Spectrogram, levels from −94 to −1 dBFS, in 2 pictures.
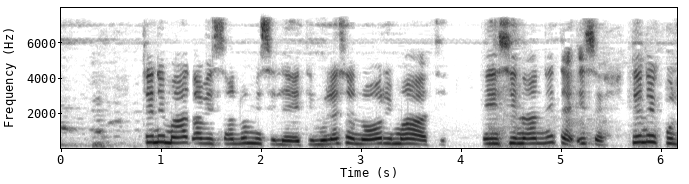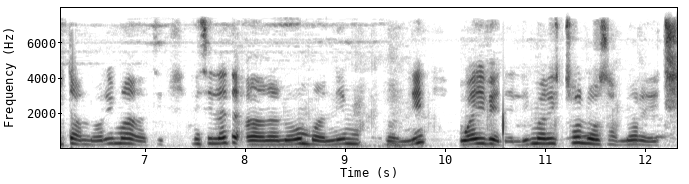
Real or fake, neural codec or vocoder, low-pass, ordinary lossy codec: real; none; 7.2 kHz; AAC, 48 kbps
